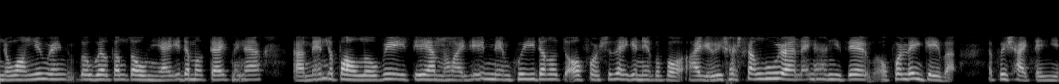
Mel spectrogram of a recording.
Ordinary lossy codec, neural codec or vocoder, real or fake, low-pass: none; codec, 24 kHz, 0.9 kbps, WavTokenizer, small release; fake; 3.6 kHz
